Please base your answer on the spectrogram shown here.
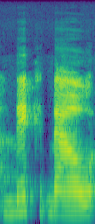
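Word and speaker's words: Mi'kmaq: uh mick i i don't know if i'm pronouncing it properly uh mick mao warrior that's right yeah yeah that's our first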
